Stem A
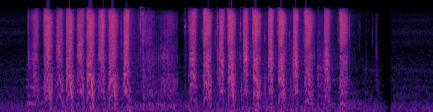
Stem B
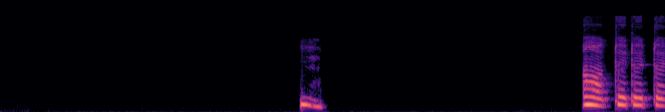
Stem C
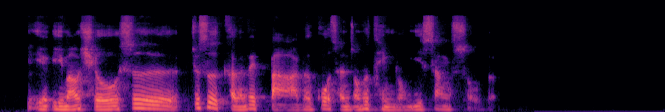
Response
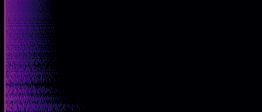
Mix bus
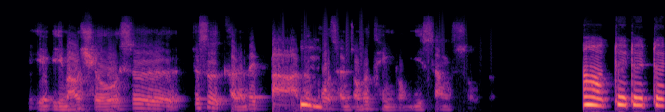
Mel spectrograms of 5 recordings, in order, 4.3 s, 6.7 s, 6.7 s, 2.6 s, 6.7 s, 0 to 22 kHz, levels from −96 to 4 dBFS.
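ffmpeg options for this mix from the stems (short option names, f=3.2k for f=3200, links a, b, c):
-filter_complex "[0:a]acompressor=threshold=-55dB:ratio=1.5,acrusher=bits=4:mix=0:aa=0.000001,adelay=2350,volume=-14.5dB[a];[1:a]acontrast=88,volume=-3.5dB[b];[2:a]bandreject=f=60:t=h:w=6,bandreject=f=120:t=h:w=6,bandreject=f=180:t=h:w=6,bandreject=f=240:t=h:w=6,bandreject=f=300:t=h:w=6,bandreject=f=360:t=h:w=6,bandreject=f=420:t=h:w=6,bandreject=f=480:t=h:w=6,bandreject=f=540:t=h:w=6,asplit=2[c][d];[d]highpass=f=720:p=1,volume=22dB,asoftclip=type=tanh:threshold=-13dB[e];[c][e]amix=inputs=2:normalize=0,lowpass=f=7.5k:p=1,volume=-6dB,volume=-16dB[f];[a][b][f]amix=inputs=3:normalize=0,aemphasis=mode=reproduction:type=50fm,agate=range=-33dB:threshold=-44dB:ratio=3:detection=peak,equalizer=f=3.6k:w=0.46:g=8.5"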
